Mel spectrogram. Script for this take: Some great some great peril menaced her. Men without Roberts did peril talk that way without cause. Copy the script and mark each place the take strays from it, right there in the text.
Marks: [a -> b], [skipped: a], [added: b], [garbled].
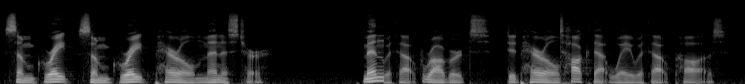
Some great some great peril menaced her. Men without Roberts did peril talk that way without cause.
